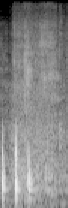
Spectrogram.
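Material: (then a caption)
Wood. Three quick, hollow knocks on a wooden beehive in winter are followed by a faint, airy buzz from the live colony inside. The colony answers as it should and is healthy, with the bees feeding on their candy.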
